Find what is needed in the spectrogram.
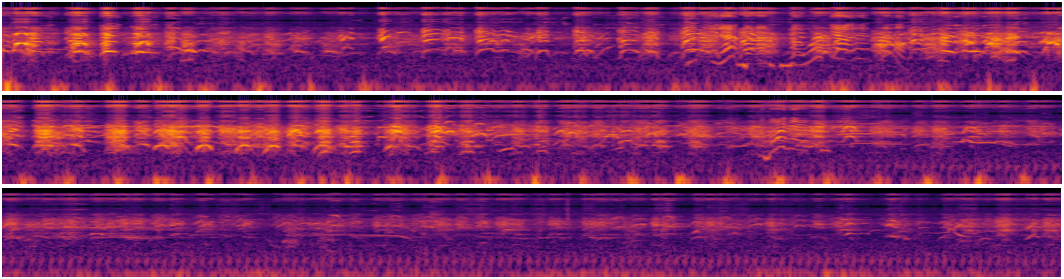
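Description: A team of Siberian huskies, eager to run while being hooked up to the gangline, barking, yelping and howling together in a loud chorus that dies down after about twenty seconds.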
